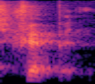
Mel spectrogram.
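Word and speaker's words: trippin': that was bought here in Russia that says tripping now it could have a G at the end but the way we pronounce it we say trip pin so I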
